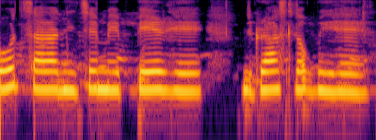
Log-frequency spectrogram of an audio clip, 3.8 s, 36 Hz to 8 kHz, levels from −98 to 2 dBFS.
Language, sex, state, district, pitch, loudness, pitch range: Hindi, female, Arunachal Pradesh, Longding, 255 Hz, -14 LUFS, 245-255 Hz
